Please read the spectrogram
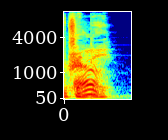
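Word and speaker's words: Trimpe: Marie Severin said in an interview that Trimpy rhymes with Shrimpy. So it's Herb Trimpy.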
